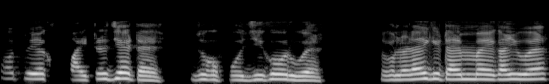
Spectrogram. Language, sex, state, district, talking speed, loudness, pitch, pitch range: Rajasthani, male, Rajasthan, Churu, 205 wpm, -16 LUFS, 230 Hz, 205-245 Hz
